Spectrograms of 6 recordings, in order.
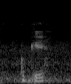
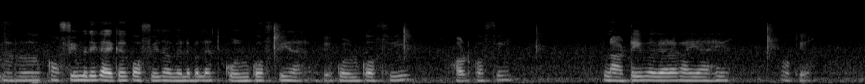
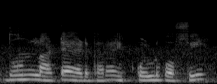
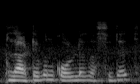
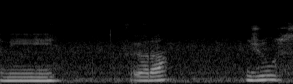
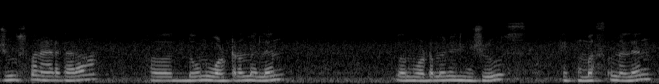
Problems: none marked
